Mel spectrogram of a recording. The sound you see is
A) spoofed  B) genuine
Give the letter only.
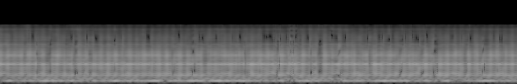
A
